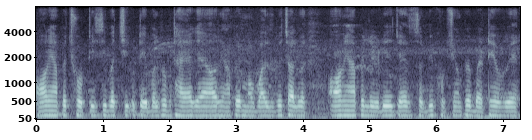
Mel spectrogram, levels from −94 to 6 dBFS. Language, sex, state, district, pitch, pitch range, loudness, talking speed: Hindi, male, Punjab, Fazilka, 125 Hz, 120-125 Hz, -18 LUFS, 230 wpm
